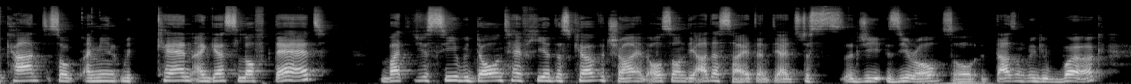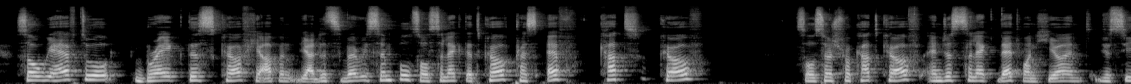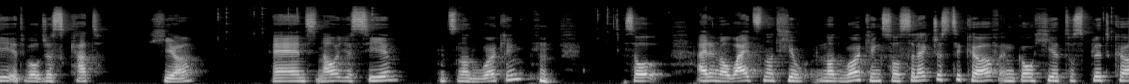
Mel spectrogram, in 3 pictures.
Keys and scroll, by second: 1.2 i, 9.4 Tab, 9.7 Tab, 10.4 Escape, 16.7 f, 18.5 c, 19.5 typing, 27.2 1, 28.4 typing.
